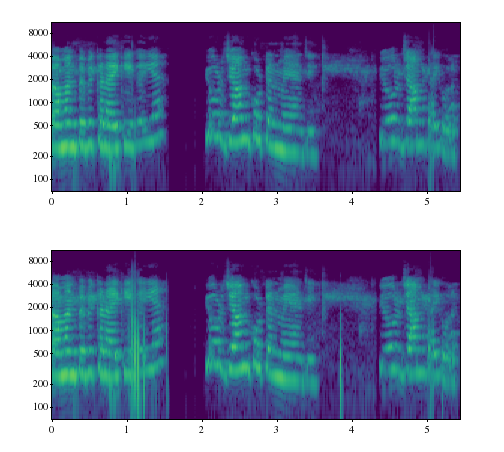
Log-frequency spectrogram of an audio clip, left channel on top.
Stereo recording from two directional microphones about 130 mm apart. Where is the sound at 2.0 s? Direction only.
15° left (ahead or behind).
